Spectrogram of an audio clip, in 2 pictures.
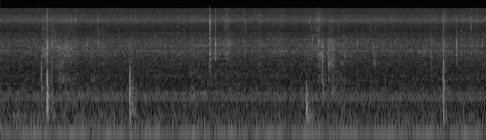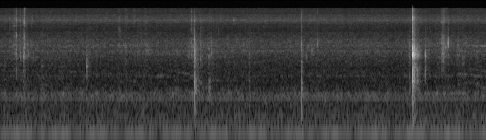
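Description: A wet seblak-and-egg mixture being poured and spooned onto a banana leaf: soft squishy sounds with scattered light taps, the sharpest near the end, over a steady low hum.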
